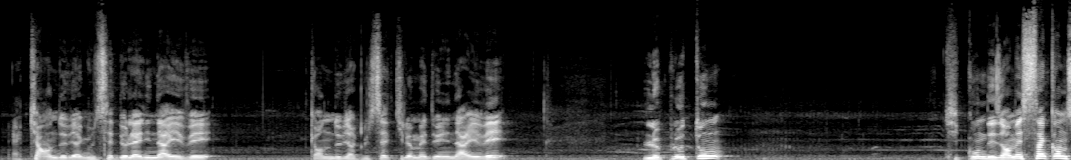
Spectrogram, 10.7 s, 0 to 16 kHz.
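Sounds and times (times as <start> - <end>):
low-flying helicopter rotor roar overhead: 0.0 - 10.7
speech: 0.3 - 2.2, 3.1 - 5.2, 6.4 - 7.3, 9.4 - 10.7.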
